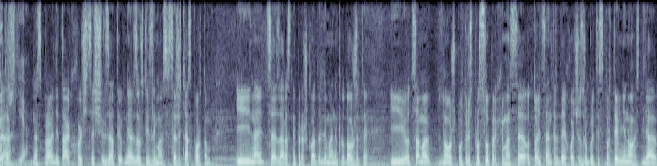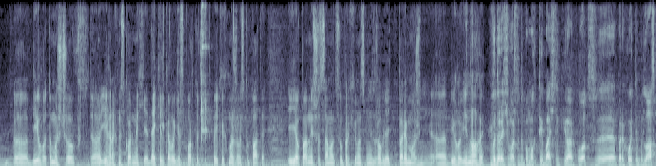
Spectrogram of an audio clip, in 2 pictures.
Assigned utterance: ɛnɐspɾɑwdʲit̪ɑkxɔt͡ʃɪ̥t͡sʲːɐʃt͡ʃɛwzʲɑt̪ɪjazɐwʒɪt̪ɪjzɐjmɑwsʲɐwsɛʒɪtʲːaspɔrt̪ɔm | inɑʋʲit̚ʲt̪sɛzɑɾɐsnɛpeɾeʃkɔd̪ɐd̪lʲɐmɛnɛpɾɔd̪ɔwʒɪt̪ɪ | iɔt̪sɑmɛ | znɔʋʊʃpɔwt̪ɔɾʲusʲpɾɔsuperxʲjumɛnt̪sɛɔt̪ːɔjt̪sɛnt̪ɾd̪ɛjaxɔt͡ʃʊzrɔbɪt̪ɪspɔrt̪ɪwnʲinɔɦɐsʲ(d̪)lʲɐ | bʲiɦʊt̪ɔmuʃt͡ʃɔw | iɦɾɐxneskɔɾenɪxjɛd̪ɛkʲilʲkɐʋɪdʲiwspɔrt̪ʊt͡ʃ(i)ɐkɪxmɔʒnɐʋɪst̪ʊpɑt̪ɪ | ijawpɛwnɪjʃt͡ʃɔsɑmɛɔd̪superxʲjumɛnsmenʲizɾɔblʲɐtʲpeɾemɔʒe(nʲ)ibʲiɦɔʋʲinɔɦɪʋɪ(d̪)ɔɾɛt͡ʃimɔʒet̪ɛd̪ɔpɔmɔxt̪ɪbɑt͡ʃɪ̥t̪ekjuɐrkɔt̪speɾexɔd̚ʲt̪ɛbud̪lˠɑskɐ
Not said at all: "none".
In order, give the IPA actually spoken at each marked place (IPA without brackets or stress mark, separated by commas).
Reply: d̪, j, nʲ, d̪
